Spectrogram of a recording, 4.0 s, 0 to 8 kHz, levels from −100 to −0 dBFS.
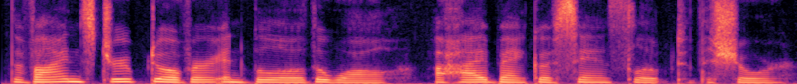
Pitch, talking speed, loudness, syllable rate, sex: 210 Hz, 255 wpm, -17 LUFS, 6.2 syllables/s, female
